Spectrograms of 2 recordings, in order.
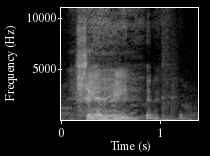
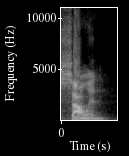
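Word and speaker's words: Samhain: S A M H A I N San Hane. But the way you pronounce it is sin.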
